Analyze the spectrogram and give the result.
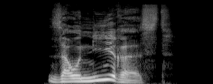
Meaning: second-person singular subjunctive I of saunieren
- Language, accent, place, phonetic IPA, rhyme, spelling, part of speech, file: German, Germany, Berlin, [zaʊ̯ˈniːʁəst], -iːʁəst, saunierest, verb, De-saunierest.ogg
